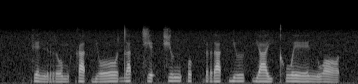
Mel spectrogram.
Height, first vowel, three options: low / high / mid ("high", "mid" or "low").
mid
